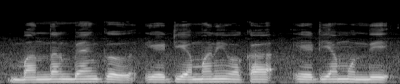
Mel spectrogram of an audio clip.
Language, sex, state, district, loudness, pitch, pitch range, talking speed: Telugu, male, Telangana, Hyderabad, -15 LUFS, 115 Hz, 115-120 Hz, 105 wpm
